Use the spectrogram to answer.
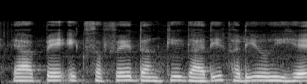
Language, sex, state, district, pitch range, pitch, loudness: Hindi, female, Karnataka, Bangalore, 170-185 Hz, 180 Hz, -14 LUFS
